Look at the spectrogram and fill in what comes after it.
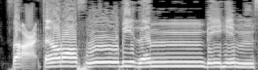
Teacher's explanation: یہاں پہ میم ساکن کا اظہار ہے جلدی پڑھنا ہے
